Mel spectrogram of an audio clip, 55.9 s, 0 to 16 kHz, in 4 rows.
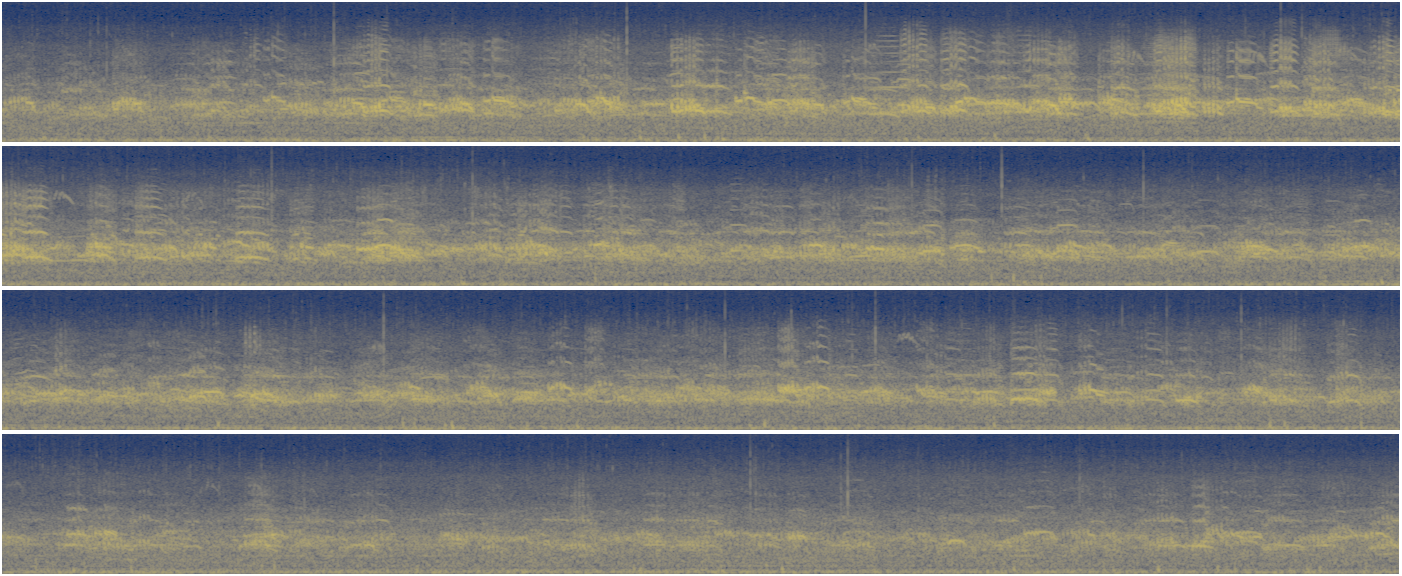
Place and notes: During their autumn migration northern Europe's cranes gather in hundreds of thousands at Linum to feed up before continuing their journey southwards. They are an amazing sight. Punctually, at dusk, flocks of up to 50 birds pass overhead in ever evolving formations trumpeting as they go. The Berlin/Hamburg motorway is a kilometer away and Tegel airport nearby. The weather on this evening was rainy and yellowing poplar leaves were hissing in the wind. These are the sound sources for this track, which is 3 consecutive recording edited together.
